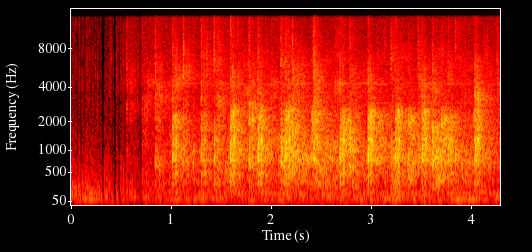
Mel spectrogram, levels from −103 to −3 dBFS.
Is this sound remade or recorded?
recorded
